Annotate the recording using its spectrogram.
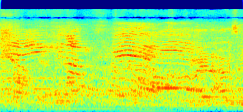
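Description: Children talking and calling out over general crowd chatter, with no clear words.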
